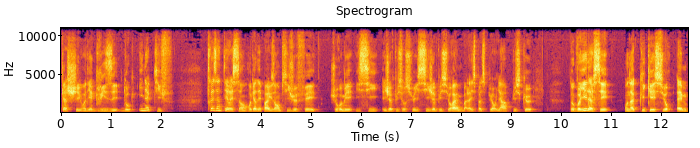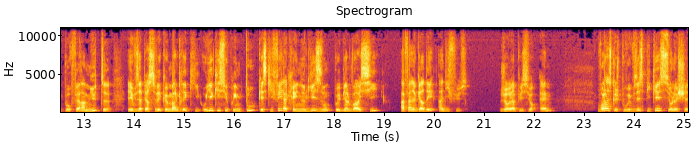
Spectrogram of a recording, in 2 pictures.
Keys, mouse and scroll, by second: 6.5 m, 6.6 click, 7.6 m, 21.8 m, 24.9 middle click.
